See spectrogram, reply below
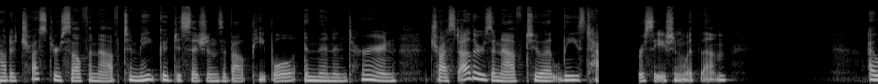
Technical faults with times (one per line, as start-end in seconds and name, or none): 5.99-6.39 audio dropout to silence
